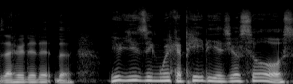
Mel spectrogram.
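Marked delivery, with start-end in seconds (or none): 1.1-2.9 bad, fake British accent pitched very high. Quoting a line Henry Cavill said: bad British accent. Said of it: "I'm doing a bad attempt at a British accent".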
